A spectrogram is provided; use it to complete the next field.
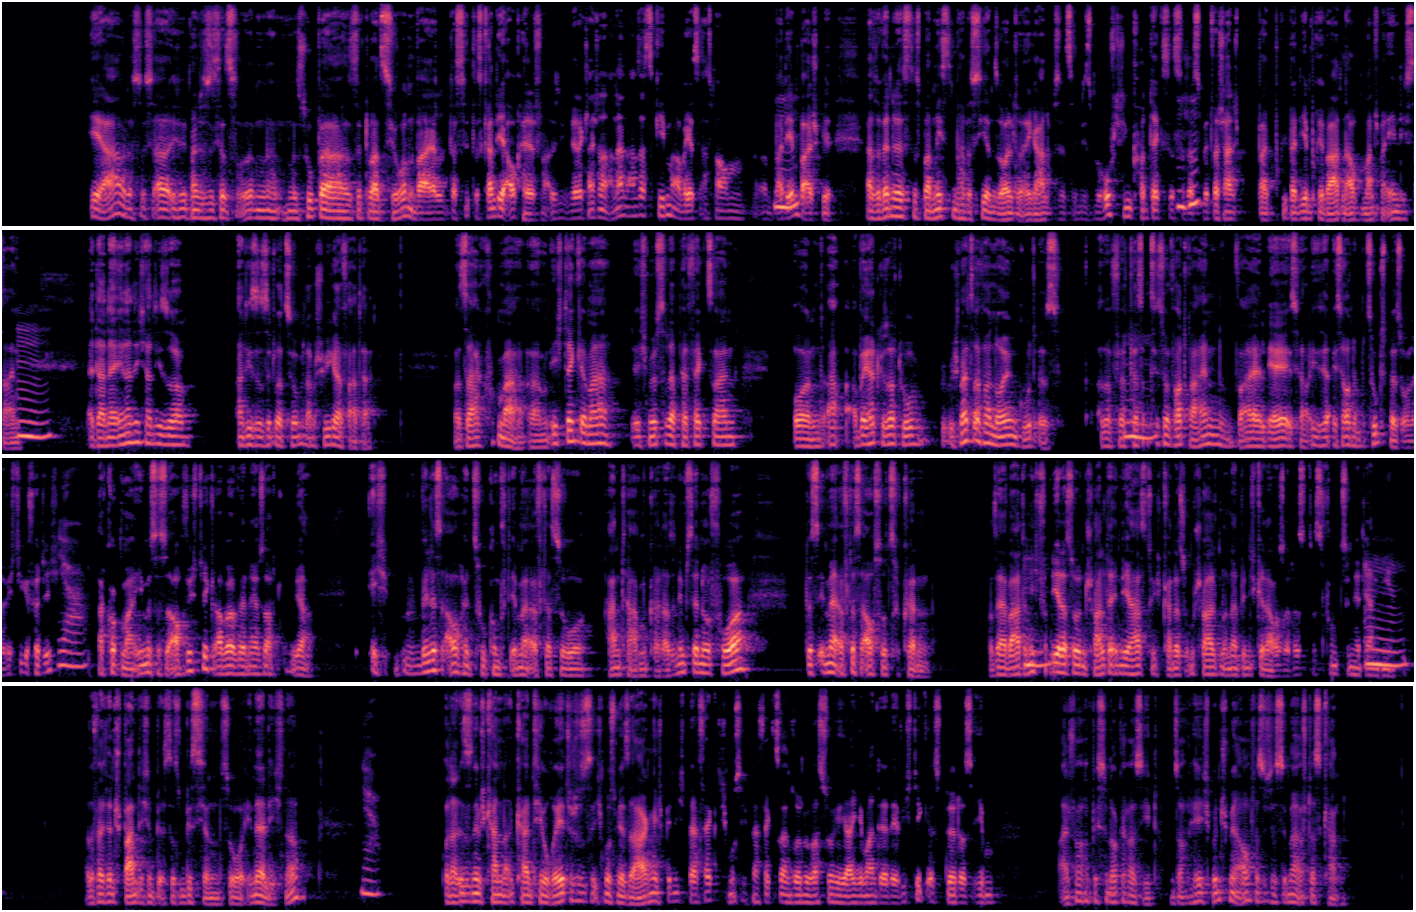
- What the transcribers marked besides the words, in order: unintelligible speech; unintelligible speech
- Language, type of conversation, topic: German, advice, Wie kann ich nach einem Fehler freundlicher mit mir selbst umgehen?
- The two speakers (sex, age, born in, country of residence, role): female, 35-39, Russia, Germany, user; male, 60-64, Germany, Germany, advisor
